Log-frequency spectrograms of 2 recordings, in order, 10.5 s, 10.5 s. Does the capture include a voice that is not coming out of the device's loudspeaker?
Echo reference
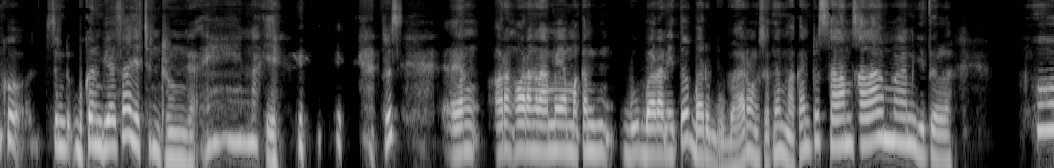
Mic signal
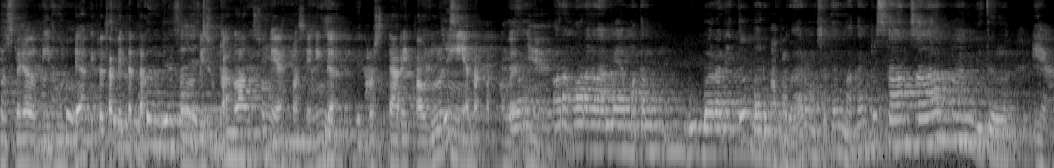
Yes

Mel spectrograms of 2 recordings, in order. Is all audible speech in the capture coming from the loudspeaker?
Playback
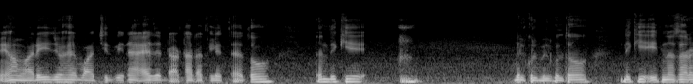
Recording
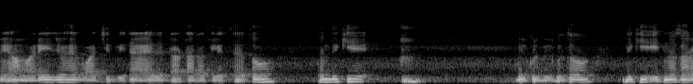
Yes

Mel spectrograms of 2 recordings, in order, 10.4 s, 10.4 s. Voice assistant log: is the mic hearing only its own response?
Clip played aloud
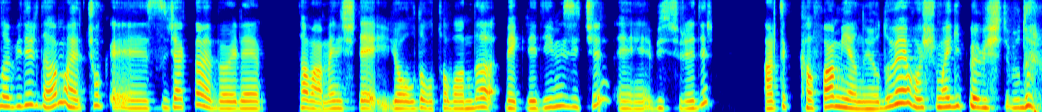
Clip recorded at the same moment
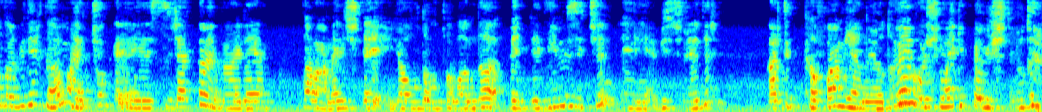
Yes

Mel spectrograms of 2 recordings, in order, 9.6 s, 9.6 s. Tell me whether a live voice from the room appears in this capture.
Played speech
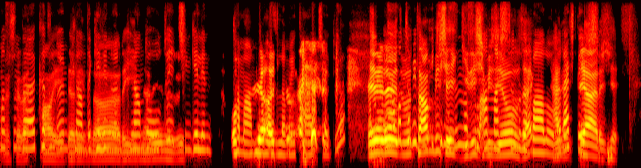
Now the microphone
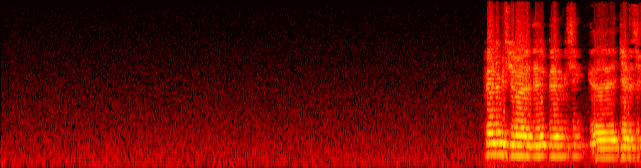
Yes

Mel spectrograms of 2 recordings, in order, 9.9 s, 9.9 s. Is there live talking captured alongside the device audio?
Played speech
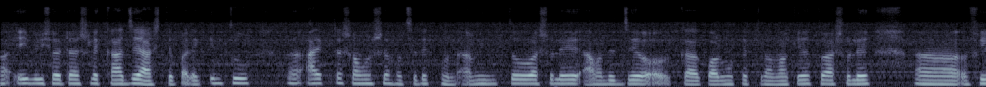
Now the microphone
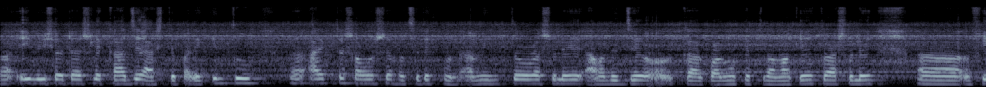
No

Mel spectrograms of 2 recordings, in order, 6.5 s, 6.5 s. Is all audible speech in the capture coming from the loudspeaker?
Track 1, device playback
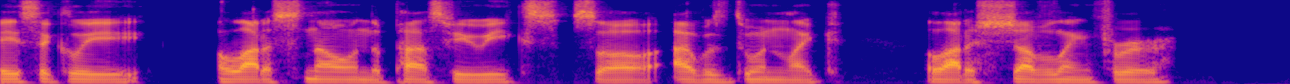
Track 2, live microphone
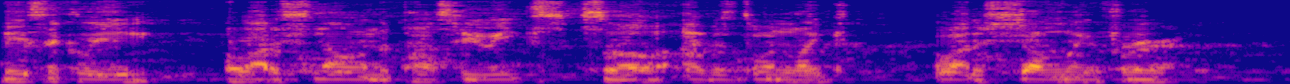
Yes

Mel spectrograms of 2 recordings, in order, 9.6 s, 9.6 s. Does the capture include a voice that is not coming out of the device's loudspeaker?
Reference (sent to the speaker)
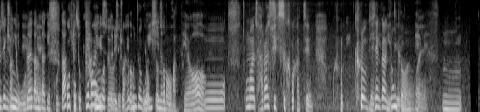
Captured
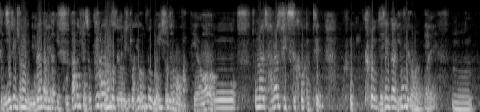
No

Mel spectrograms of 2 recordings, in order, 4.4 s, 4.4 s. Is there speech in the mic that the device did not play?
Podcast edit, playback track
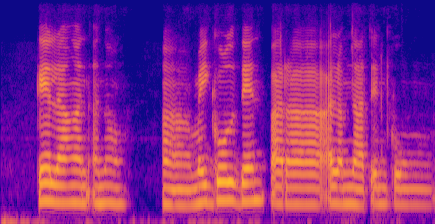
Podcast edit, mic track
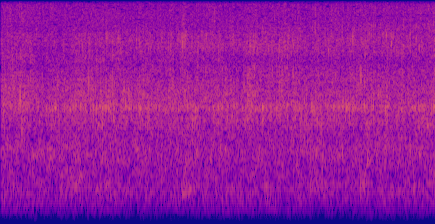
No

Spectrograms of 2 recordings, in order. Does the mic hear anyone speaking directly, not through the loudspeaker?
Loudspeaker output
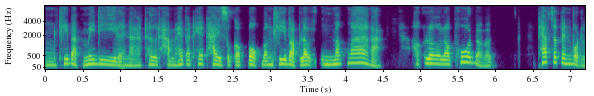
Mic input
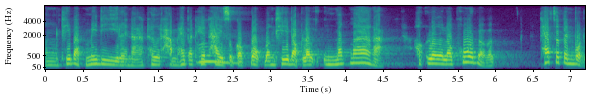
Yes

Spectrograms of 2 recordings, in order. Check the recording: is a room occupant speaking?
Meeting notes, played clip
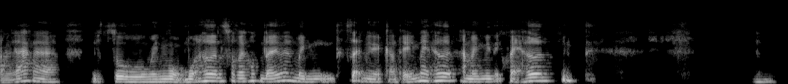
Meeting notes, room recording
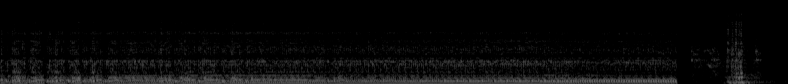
No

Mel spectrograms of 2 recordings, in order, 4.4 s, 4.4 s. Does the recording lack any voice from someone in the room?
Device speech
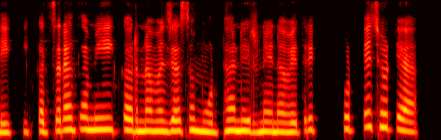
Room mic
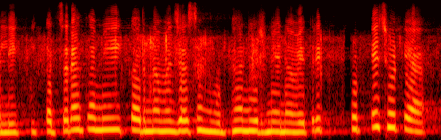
Yes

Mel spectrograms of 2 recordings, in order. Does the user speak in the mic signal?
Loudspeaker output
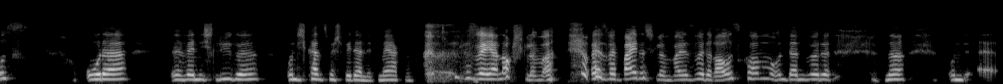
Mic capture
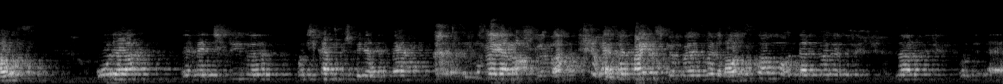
No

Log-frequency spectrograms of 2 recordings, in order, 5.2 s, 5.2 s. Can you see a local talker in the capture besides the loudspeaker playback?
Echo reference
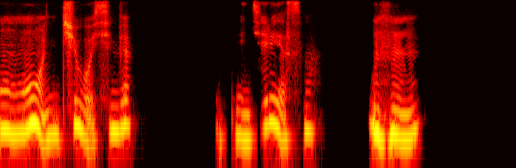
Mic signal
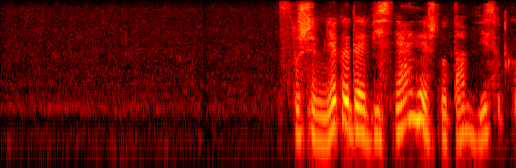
Yes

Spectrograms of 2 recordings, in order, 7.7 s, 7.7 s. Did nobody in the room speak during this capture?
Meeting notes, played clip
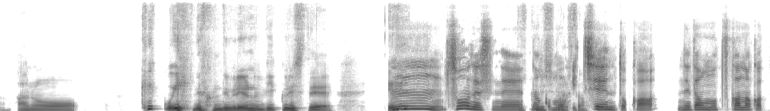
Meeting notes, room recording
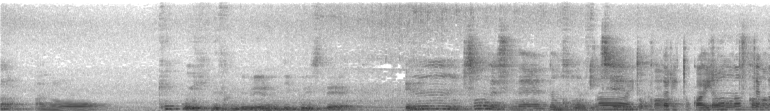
No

